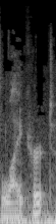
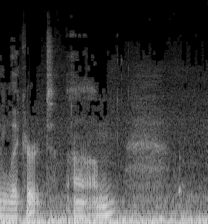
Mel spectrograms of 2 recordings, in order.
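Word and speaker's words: Likert: a liquor scale um you'll you'll hear it pronounced lykert somehow sometimes it's actually lickert so you'll see that's the scale kind of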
